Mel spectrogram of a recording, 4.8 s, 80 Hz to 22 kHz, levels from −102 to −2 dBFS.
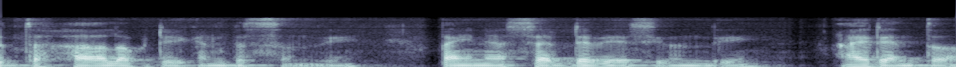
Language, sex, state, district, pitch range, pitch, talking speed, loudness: Telugu, male, Andhra Pradesh, Sri Satya Sai, 95-105 Hz, 100 Hz, 125 wpm, -21 LUFS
